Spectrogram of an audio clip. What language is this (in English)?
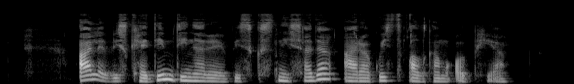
Georgian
